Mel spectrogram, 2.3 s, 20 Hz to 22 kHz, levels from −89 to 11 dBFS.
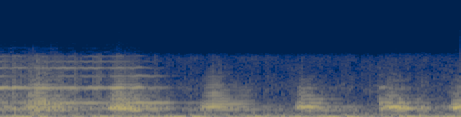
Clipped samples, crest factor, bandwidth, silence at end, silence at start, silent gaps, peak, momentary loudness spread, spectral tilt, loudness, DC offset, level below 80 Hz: under 0.1%; 14 dB; 3.3 kHz; 0 s; 0 s; none; -8 dBFS; 5 LU; -10 dB/octave; -25 LUFS; under 0.1%; -26 dBFS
